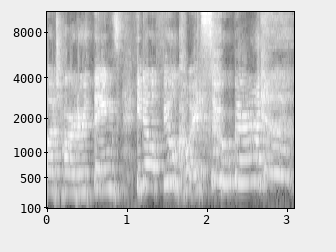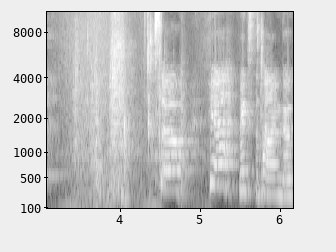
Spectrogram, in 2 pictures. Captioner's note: laughs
